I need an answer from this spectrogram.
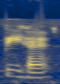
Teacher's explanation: That is a formal ending because hai is nasalized. It's not necessary to make both the words nasal.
